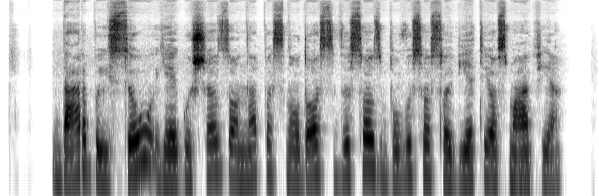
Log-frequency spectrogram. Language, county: Lithuanian, Šiauliai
